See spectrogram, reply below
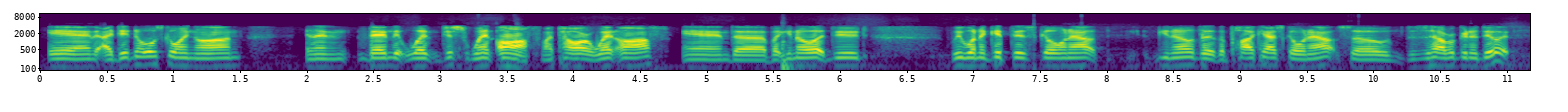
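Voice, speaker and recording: A man's voice: medium pitch, dry recording. A man co-hosting a casual podcast, calling in over an old landline phone. He talks in a rambling way and keeps circling back to his point. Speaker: co-host. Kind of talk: casual podcast chat about fights. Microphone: old rotary landline handset. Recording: tinny dry landline phone line.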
